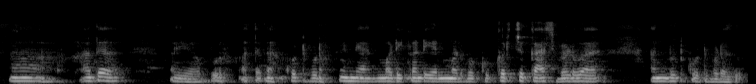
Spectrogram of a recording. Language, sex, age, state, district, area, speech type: Kannada, female, 60+, Karnataka, Mysore, rural, spontaneous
